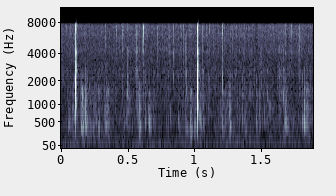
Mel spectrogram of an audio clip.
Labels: {"label": "biophony, sea urchins (Echinidae)", "recorder": "SoundTrap 600 or HydroMoth"}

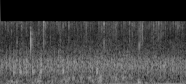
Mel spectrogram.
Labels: {"label": "biophony, rattle response", "recorder": "SoundTrap 500"}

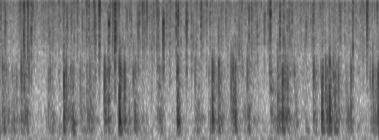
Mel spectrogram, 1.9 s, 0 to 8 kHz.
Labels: {"label": "biophony, sea urchins (Echinidae)", "recorder": "SoundTrap 600 or HydroMoth"}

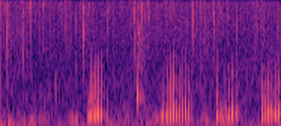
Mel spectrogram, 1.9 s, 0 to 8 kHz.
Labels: {"label": "biophony", "recorder": "SoundTrap 500"}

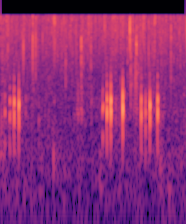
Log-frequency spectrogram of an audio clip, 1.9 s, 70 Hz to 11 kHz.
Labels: {"label": "biophony", "recorder": "SoundTrap 500"}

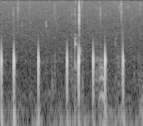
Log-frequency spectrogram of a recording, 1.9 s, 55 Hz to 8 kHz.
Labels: {"label": "biophony, knock croak", "recorder": "SoundTrap 300"}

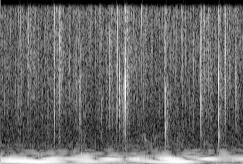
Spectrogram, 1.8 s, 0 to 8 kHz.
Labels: {"label": "biophony, midshipman", "recorder": "SoundTrap 500"}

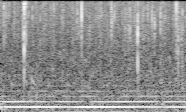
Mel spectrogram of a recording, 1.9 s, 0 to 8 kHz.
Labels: {"label": "biophony, midshipman", "recorder": "SoundTrap 500"}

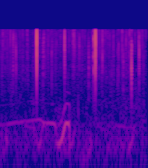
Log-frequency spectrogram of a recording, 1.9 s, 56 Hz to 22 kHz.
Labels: {"label": "biophony, cascading saw", "recorder": "SoundTrap 600 or HydroMoth"}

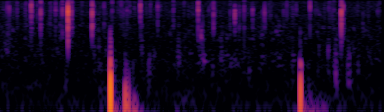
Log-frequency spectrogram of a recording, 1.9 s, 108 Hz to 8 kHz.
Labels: {"label": "biophony, double pulse", "recorder": "SoundTrap 300"}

